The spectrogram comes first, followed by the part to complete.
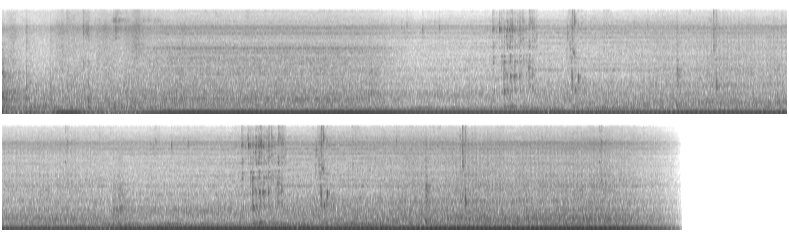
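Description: Water running down a stainless steel sink drain over a low steady hum, with a few sharp drips.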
